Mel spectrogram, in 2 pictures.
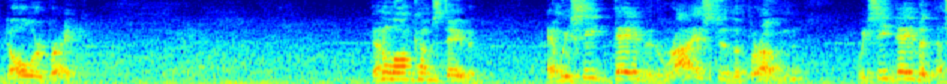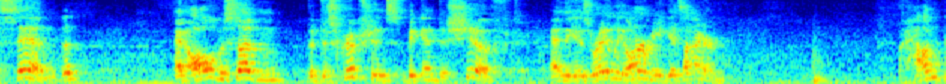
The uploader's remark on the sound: This is a recording of a recent live event which was a private dinner of about 25 business people in Brisbane. You will hear some background restaurant noise.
